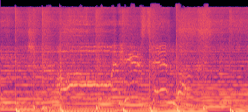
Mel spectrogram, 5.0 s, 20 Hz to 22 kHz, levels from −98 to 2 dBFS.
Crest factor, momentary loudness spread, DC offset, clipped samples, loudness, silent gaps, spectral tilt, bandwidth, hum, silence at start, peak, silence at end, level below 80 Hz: 14 dB; 2 LU; 0.1%; under 0.1%; -15 LUFS; none; -3.5 dB/octave; 19.5 kHz; none; 0 s; 0 dBFS; 0 s; -22 dBFS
